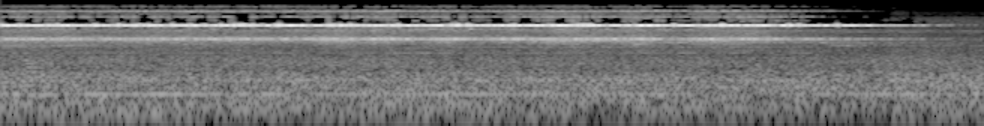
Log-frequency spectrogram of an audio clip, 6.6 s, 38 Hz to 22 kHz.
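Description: E3-2000 and E2 series Shinkansen train pulling slowly out of the station. The cars are running past with a steady rumble and a thin high whine; the whine drops out and the noise eases slightly near the end.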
